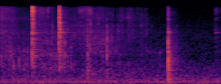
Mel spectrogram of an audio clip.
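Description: A few light, sharp clicks as a metal ruler is shifted and set down on paper over a drawing table.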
